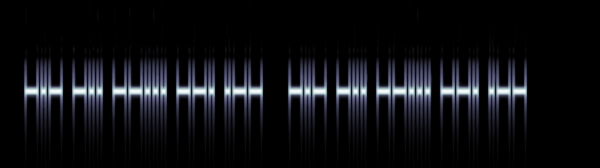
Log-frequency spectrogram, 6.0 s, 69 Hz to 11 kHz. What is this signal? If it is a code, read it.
Morse code, heard as a keyed tone, about 28 wpm, 700 Hz. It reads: KD7GW KD7GW
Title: USA Call Signs Repeated 2x 30wpm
